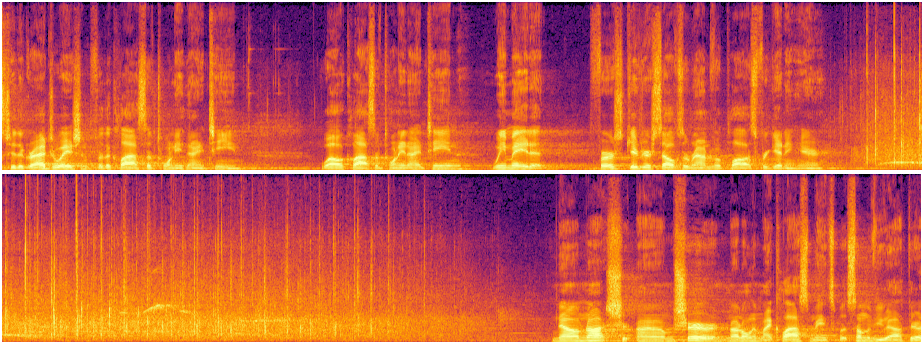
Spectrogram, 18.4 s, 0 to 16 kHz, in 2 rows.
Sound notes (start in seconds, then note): 8.4 audience applauding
